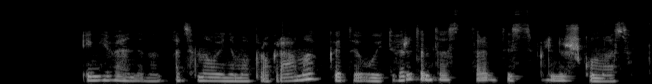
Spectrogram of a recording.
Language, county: Lithuanian, Marijampolė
